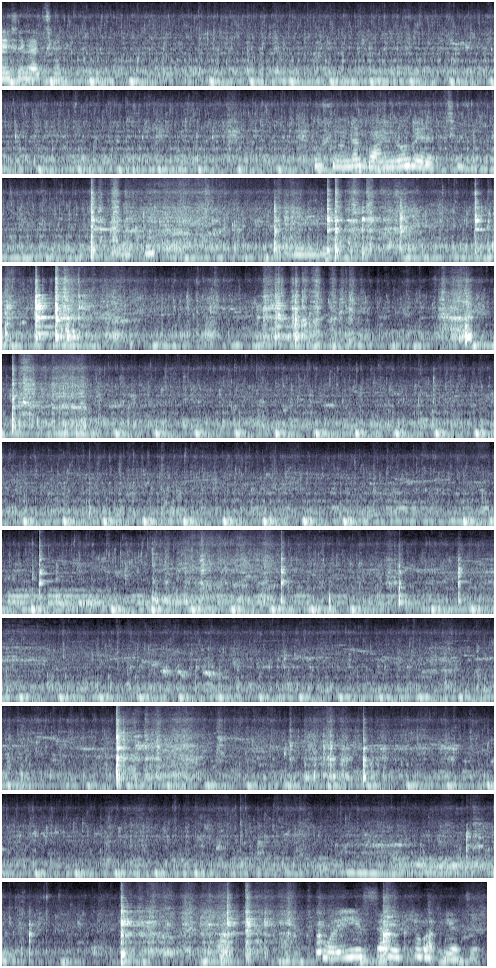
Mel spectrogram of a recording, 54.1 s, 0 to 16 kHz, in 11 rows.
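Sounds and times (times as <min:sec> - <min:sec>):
curry frying: 0:00.0 - 0:54.0
spoon scraping a pot: 0:10.7 - 0:21.1, 0:29.5 - 0:35.0, 0:38.6 - 0:44.1, 0:48.3 - 0:49.7, 0:50.4 - 0:53.6.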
